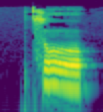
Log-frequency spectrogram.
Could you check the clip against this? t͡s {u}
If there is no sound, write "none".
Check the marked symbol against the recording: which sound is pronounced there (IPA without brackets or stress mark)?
o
